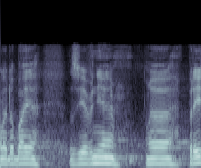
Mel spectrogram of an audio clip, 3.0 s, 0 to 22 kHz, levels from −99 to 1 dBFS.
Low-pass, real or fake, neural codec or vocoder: 7.2 kHz; real; none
